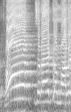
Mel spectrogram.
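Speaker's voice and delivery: loud, high, slow cry; fakir's call. Retold or imitated. Fakir asking for the inn's owner, loud drawn-out call. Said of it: "فقیر کی آواز آئی".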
